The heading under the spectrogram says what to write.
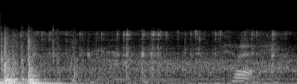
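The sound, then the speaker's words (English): A burning cabin roof collapses: a loud, heavy crunching burst at the start, then scattered crackles, creaks and snapping timber that trail off, with a brief groaning creak near the end. “There goes the roof.”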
